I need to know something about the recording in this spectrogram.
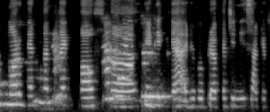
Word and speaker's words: headache: Banyak yang bacanya masih salah ya, masih dibacanya headache gitu ya. Nah, padahal kita bacanya seolah-olah bunyi terakhirnya itu bunyi K, headache gitu ya, headache.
